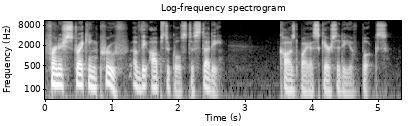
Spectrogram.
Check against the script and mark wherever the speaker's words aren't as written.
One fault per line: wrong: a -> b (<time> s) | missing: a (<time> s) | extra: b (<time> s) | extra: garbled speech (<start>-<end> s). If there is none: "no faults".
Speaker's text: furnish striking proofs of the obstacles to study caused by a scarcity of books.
wrong: proofs -> proof (0.8 s)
